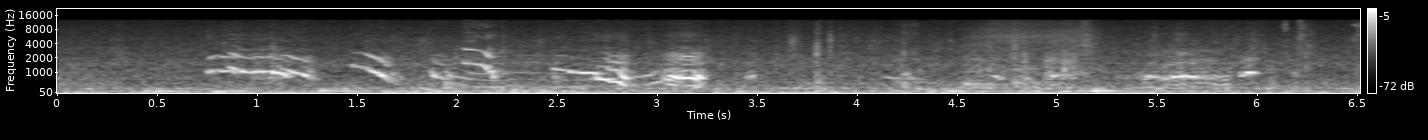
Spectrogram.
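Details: Mame Shiba Inu male puppy whimpering: a quick run of short, high, bending whines packed into two seconds, then quieter scattered squeaks over a hissy background.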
